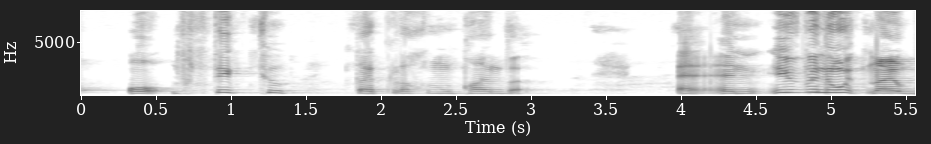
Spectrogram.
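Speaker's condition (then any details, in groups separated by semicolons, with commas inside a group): Spastic cerebral palsy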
